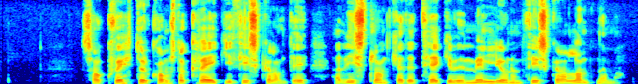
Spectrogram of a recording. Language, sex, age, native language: Icelandic, male, 30-39, Icelandic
